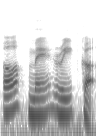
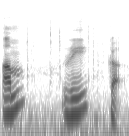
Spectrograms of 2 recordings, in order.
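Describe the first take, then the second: First: It is said with four full syllables. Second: It is said with three syllables, one dropped. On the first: The speaker calls it right. "the correct pronunciation is" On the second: The speaker calls it wrong. "they drop a syllable"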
